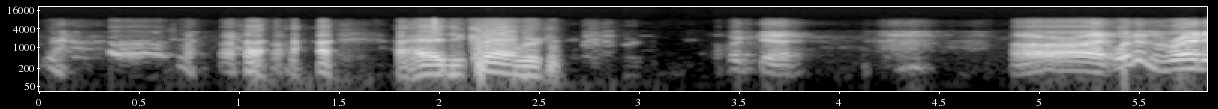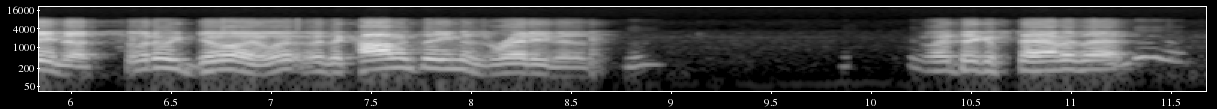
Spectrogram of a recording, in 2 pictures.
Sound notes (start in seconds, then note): 0.0 laugh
